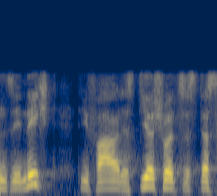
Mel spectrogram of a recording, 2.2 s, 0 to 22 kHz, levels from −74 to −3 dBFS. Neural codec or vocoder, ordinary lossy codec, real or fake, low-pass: codec, 24 kHz, 0.9 kbps, DualCodec; MP3, 32 kbps; fake; 5.4 kHz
